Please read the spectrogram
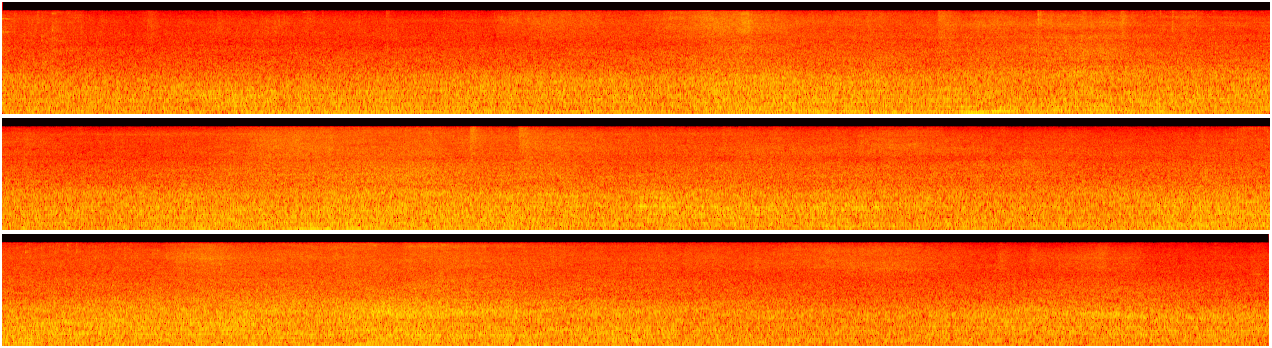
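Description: Steady rush of city road traffic, cars passing on the street beside the pavement with a low engine hum that swells and fades a little.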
